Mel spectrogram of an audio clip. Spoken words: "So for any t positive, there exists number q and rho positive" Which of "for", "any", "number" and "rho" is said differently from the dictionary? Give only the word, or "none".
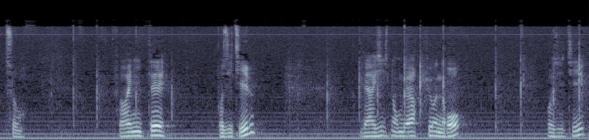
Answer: number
